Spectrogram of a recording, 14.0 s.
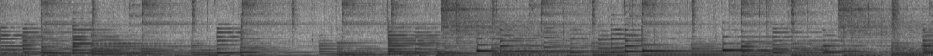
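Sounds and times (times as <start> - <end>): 
jazz soundscape: 0.0 - 13.9.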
